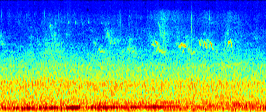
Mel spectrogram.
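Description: Quiet outdoor lakeside sound: a small bird twitters a few quick chirps in the middle, over a faint low steady hum.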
